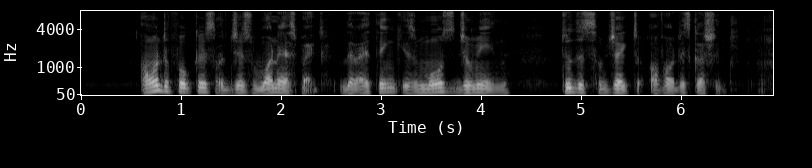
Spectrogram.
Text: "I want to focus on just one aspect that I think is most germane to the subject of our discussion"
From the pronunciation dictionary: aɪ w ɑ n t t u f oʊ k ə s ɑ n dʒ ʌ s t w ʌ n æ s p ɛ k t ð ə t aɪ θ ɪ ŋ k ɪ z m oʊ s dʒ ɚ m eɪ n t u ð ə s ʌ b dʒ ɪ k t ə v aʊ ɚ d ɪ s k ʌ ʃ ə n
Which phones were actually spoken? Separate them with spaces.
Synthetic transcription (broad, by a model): aɪ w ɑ n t t u f oʊ k ə s ɑ n dʒ ʌ s t w ʌ n æ s p ɛ k t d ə t aɪ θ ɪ ŋ k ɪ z m oʊ s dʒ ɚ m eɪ n t u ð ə s ʌ b dʒ ɪ k t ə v aʊ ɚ d ɪ s k ʌ ʃ ə n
